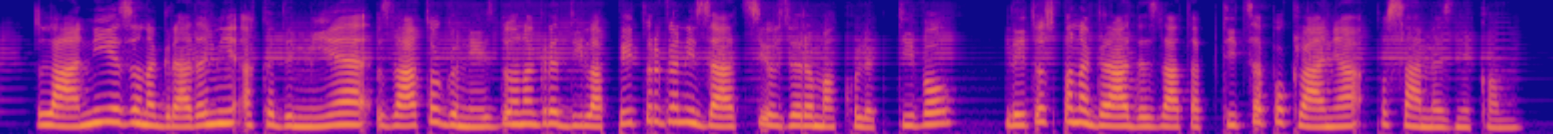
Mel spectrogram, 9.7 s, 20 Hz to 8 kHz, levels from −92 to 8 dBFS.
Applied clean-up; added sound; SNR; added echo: neural mask model RNNoise.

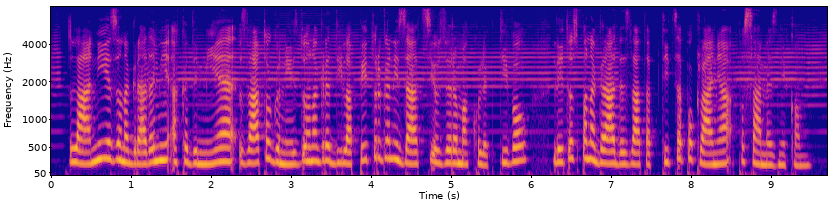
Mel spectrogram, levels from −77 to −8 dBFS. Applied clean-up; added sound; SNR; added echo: none; Trumpet; 19 dB; none.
